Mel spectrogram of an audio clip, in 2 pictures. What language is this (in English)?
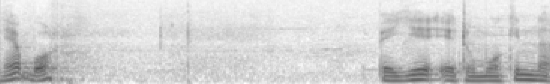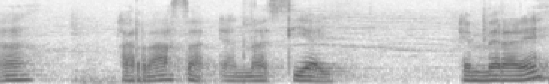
Masai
